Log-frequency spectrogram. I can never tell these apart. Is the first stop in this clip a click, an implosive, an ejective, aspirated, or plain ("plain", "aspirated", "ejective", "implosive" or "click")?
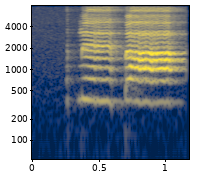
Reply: implosive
